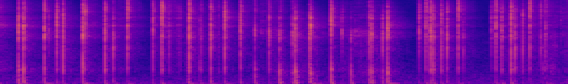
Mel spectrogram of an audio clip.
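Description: A small thin corrugated sheet-metal welcome sign with a ribbon bow on top is tapped with long nails close to the microphone. Quick, bright metallic ticks and clicks come in rapid bursts, each dying away almost instantly, with short pauses between the clusters.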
